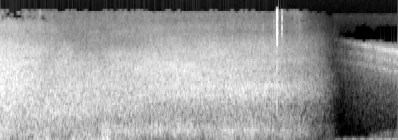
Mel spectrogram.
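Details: Heavy wind buffets the microphone over rushing water, then drops away to a quieter low hum near the end.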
